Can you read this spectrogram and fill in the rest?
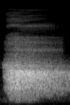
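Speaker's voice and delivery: quick shocked intake of breath; sharp gasp. Retold or imitated. Retelling the man's remark, a breathy gasp. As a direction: gasp in mock alarm at the news.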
